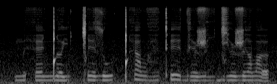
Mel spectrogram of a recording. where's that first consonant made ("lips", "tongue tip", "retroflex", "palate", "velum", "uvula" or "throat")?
lips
